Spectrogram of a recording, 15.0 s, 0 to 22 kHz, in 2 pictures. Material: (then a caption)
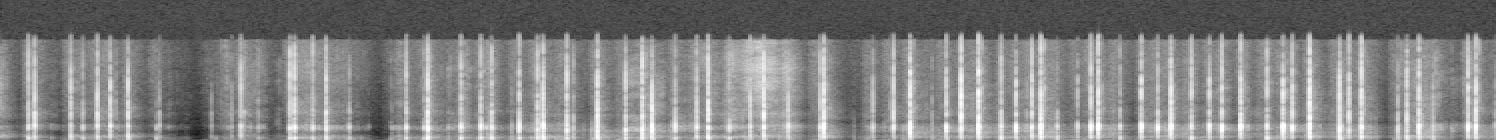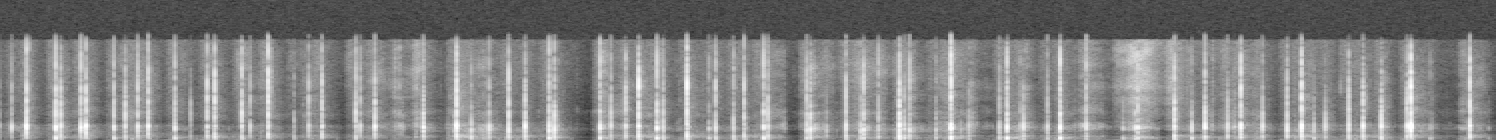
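Cardboard. Long nails tap rapidly on the side of a full 1 kg cardboard box of coarse salt. The taps are dry, crisp clicks with a papery midrange body and no ring, coming in dense, fast bursts with brief pauses.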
